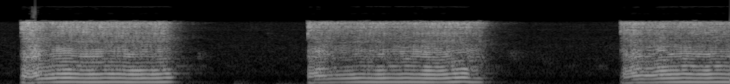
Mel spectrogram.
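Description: Three loud, buzzy brass notes at a steady low-middle pitch, each started with the tongue rather than the air as a buzzing exercise, with a crisp tongued attack and holding for just under a second, separated by short silences.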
